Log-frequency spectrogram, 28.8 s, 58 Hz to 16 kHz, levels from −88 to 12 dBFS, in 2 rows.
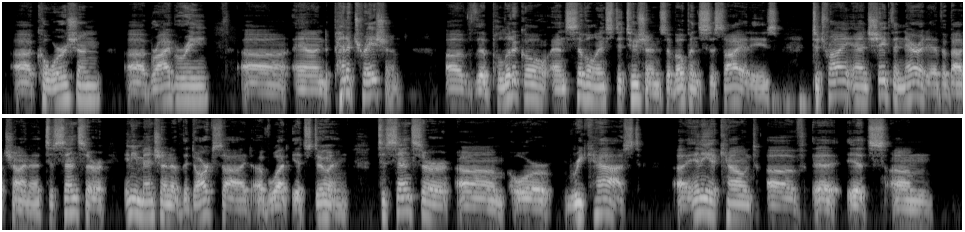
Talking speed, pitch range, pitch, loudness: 100 wpm, 100-125 Hz, 110 Hz, -21 LUFS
